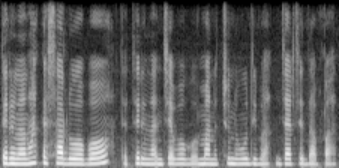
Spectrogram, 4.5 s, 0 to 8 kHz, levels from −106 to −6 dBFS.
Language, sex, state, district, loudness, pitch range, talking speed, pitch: Chakma, female, Tripura, Unakoti, -18 LUFS, 230-245 Hz, 160 wpm, 235 Hz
